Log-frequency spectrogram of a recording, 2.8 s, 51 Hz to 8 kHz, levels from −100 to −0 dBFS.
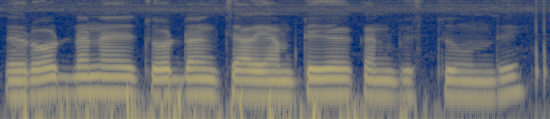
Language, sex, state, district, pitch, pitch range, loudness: Telugu, male, Andhra Pradesh, Visakhapatnam, 140 Hz, 130-145 Hz, -35 LUFS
